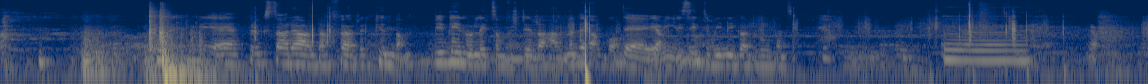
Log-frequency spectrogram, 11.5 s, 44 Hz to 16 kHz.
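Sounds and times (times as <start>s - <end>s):
door pushed shut with a firm thud and rattle: 0.8s - 2.2s
movement: 0.8s - 11.4s
speech: 2.6s - 8.8s, 9.4s - 11.4s.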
